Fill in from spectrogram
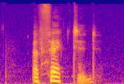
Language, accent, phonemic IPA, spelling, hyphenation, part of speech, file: English, US, /əˈfɛktɪd/, affected, af‧fect‧ed, adjective / noun / verb, En-us-affected.ogg
- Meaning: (adjective) 1. Influenced or changed by something 2. Simulated in order to impress 3. Emotionally moved; touched 4. adfected 5. Resulting from a mostly negative physical effect or transformation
